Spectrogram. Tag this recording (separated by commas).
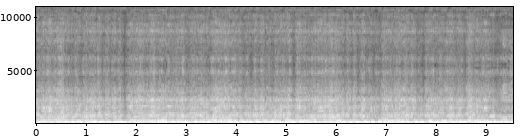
Music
